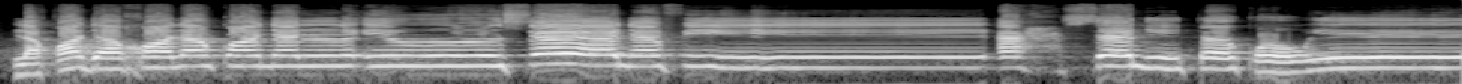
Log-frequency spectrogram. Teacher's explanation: Dekat fi tuan puan tahu tak kena baca lebih daripada dua harakat. Maksudnya kena baca 4 L. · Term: empat harakat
